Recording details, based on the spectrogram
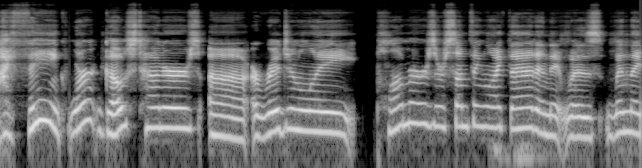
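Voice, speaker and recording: The woman's tone is bright and sharp, with ordinary pitch variation and a very slow pace. The recording is very clean, with a silent background. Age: 60s. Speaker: psychic and live show host. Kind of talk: live stream talk. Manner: casual, with fillers.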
